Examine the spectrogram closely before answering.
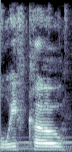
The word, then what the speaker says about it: WFCO: I have a WFCO, WFCO, that's how you say it.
